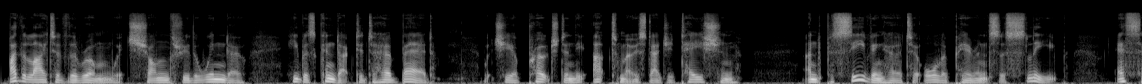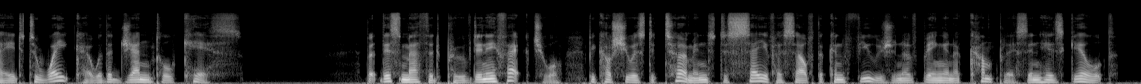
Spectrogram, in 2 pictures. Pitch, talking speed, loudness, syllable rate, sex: 105 Hz, 160 wpm, -21 LUFS, 4.9 syllables/s, male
